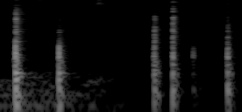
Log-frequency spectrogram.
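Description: Five light, sharp taps of a pen on a writing surface while handwriting: two about half a second apart near the start, then three in quick succession near the end.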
